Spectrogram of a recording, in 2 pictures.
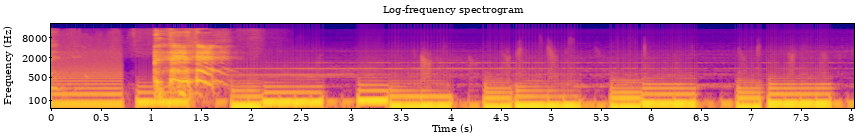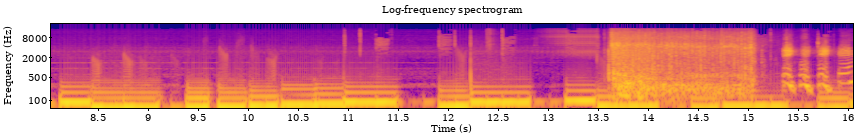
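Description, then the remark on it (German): A released balloon sputters and buzzes loudly as it deflates, its rubbery squeal wavering in pitch with choppy stops, with bursts of rushing air near the start and end. “da fliegt er wieder ¡Mal! André, puste noch mal den Ballon auf.”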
